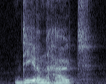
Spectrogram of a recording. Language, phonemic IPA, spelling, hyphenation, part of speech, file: Dutch, /ˈdiː.rə(n)ˌɦœy̯t/, dierenhuid, die‧ren‧huid, noun, Nl-dierenhuid.ogg
- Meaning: animal skin, animal hide, rawhide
